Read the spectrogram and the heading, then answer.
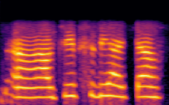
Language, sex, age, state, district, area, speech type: Goan Konkani, female, 18-30, Goa, Canacona, rural, conversation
